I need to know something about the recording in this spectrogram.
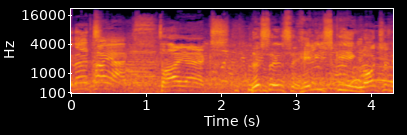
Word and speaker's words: TYAX: TYAX.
